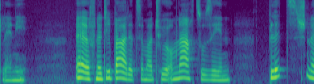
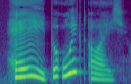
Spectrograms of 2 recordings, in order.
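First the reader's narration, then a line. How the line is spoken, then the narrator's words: Calling out, interrupting. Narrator (German): ruft Lenny dazwischen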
